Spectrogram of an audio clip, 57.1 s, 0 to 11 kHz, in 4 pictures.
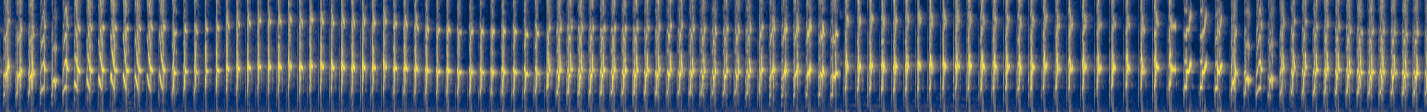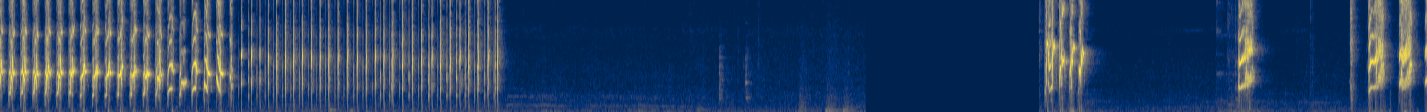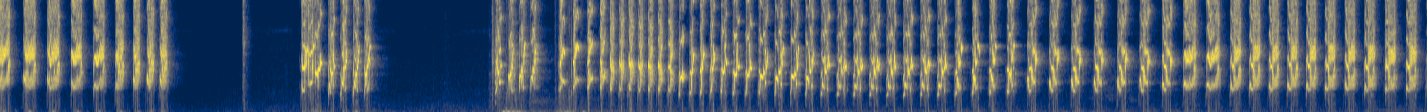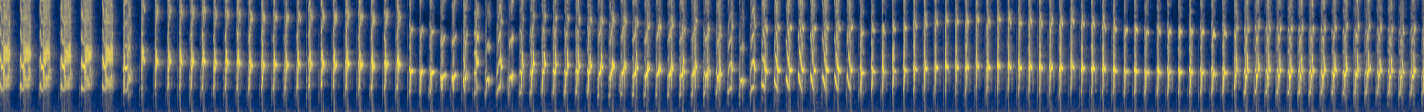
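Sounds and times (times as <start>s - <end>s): lovebird chattering trills: 33.5s - 43.6s.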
